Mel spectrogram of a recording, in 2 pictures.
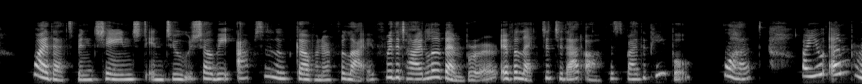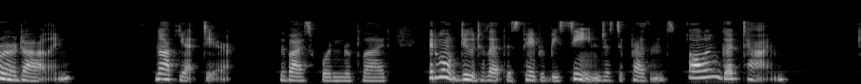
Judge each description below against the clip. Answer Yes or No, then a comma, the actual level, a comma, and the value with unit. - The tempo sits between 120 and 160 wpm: No, average, 180 wpm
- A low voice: No, high, 245 Hz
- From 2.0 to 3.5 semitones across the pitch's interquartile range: No, wide, 5.6 semitones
